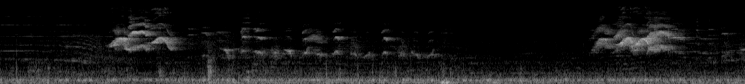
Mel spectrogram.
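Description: Birds chirping: two busy bursts of chirps, about a second in and again near the end, with scattered single chirps between, over a steady low hum.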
